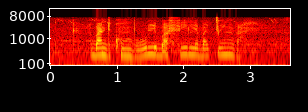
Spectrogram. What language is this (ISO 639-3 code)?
xho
